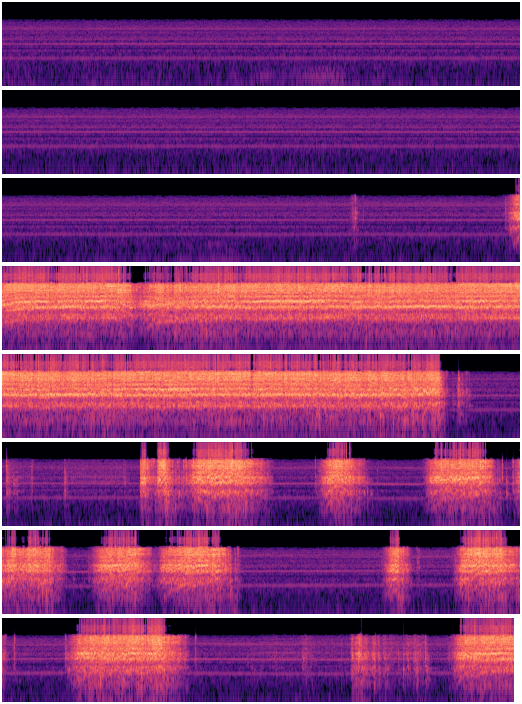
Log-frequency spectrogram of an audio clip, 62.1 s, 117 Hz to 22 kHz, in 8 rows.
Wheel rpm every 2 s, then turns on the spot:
0, 0, 0, 0, 0, 0, 0, 0, 0, 0, 0, 70, 180, 210, 220, 230, 220, 230, 160, 0, 60, 60, 60, 70, 90, 10, 50, 60, 90, 10, 80.
58-60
